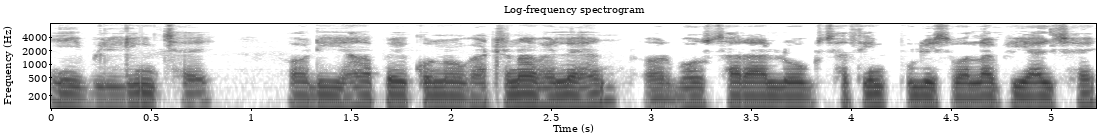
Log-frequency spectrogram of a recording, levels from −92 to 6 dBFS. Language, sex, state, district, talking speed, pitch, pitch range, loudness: Maithili, male, Bihar, Samastipur, 230 wpm, 105 Hz, 100-110 Hz, -25 LUFS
